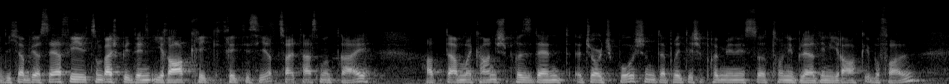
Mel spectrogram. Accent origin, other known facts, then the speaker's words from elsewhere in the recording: Switzerland; Und wir in der Schweiz haben kein Öl, wir haben auch kein Gas.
